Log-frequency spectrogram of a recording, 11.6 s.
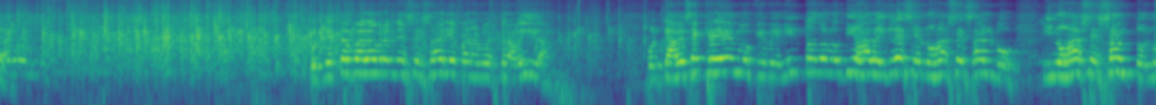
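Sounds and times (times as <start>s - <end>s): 
audience clapping hands: 0.0s - 7.2s
speech: 3.1s - 5.6s, 6.4s - 11.5s.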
